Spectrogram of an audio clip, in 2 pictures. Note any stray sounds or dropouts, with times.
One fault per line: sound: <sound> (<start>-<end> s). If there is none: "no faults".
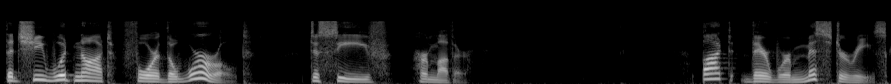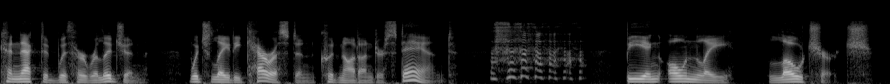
sound: laugh (13.8-14.8 s)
